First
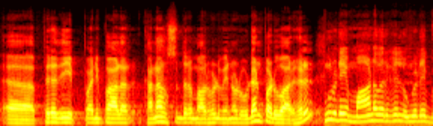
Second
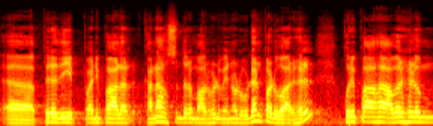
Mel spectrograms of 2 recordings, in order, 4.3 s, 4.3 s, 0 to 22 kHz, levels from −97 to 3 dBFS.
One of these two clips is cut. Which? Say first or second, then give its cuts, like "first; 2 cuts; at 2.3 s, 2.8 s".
first; 1 cut; at 3.2 s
